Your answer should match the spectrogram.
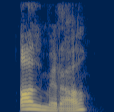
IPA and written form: ˈælmɪraː (almirah)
